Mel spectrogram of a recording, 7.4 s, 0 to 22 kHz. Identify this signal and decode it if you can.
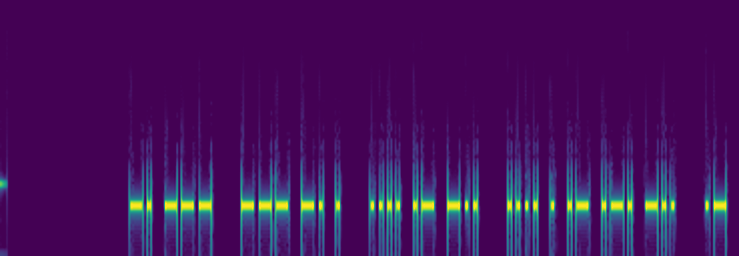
Morse code, heard as a keyed tone, about 28 wpm, 700 Hz. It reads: NO ONE HAD HEARD A
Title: Sentences from Top 1100 Words 28wpm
